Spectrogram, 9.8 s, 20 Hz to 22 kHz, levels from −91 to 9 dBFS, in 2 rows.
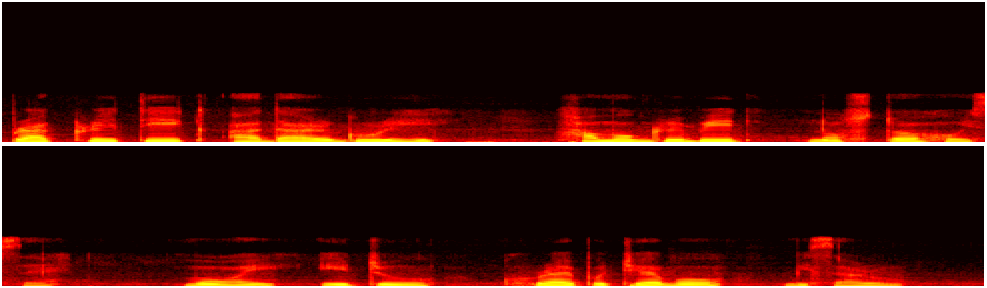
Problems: background sounds at intervals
